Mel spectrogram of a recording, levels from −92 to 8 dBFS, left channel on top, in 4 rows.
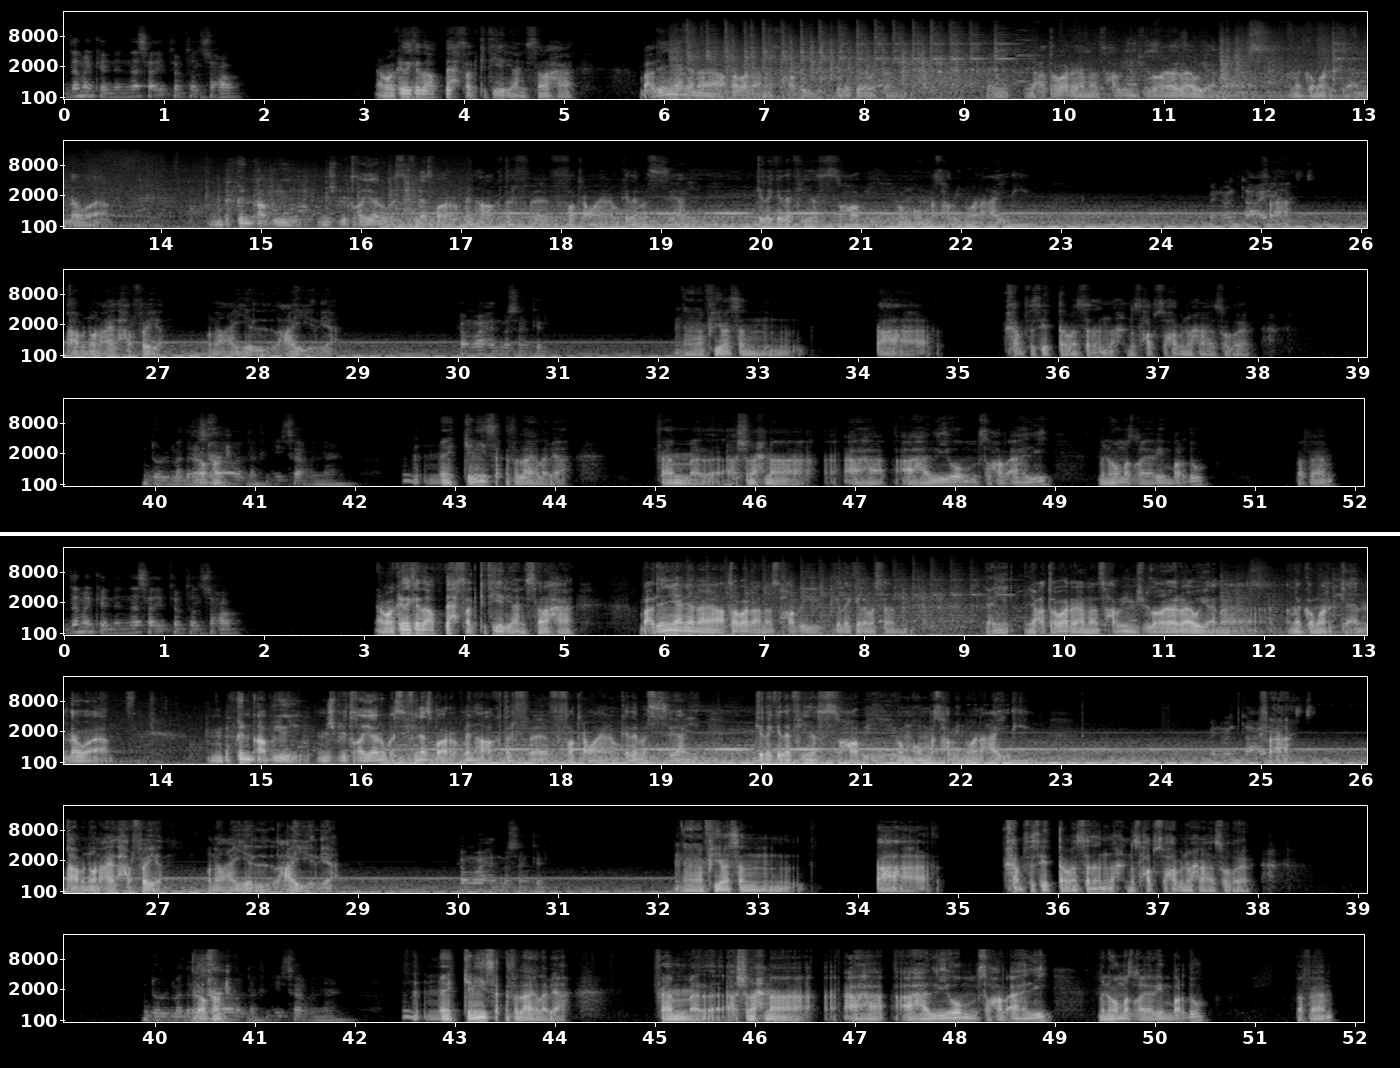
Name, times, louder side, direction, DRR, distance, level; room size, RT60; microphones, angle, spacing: voice 1, 0.0-1.8 24.5-25.4 30.0-31.0 39.9-42.0 45.5-45.7, equal, 5° right, 1.0 m, -42 dB
voice 2, 3.1-5.1 5.8-8.5 9.2-11.9 12.2-13.5 14.5-19.4 19.9-22.5 25.1-25.3 26.1-27.1 27.5-28.8 32.2-33.3 34.2-34.7 35.5-37.9 40.4-40.7 42.5-44.4 45.0-46.5 46.9-48.9 49.4-50.5 51.4-51.8, right 7 dB, 85° right, 0.4 m, -29 dB
sound 1, 6.0-17.1, left 4 dB, 25° left, 0.3 m, -44 dB
sound 2, 16.2-32.2, right 2 dB, 35° right, 0.6 m, -32 dB
6.1 x 2.4 x 2.2 m
head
